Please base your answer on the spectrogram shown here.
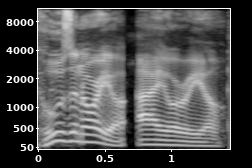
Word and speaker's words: Iorio: Iorio. Like the Oreo cookie.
